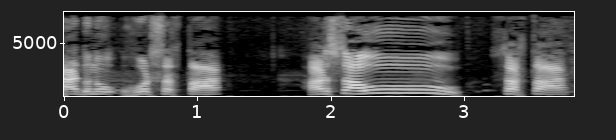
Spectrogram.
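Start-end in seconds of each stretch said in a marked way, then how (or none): 1.8-3.0 हर्षहु drawn out slowly, lips pressed together; slow lip sound demo. Shown as a demonstration. Teacher to pupils, slowly sounding a lip vowel. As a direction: stretch हर्षहु with closed lips. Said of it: "देखो बोलो".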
